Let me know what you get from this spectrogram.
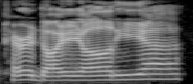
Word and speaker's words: pareidolia: Pareidolia.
